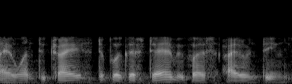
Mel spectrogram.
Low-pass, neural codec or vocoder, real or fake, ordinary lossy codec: 3.6 kHz; codec, 16 kHz, 8 kbps, FunCodec, trained on LibriTTS, 25 frames a second; fake; none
